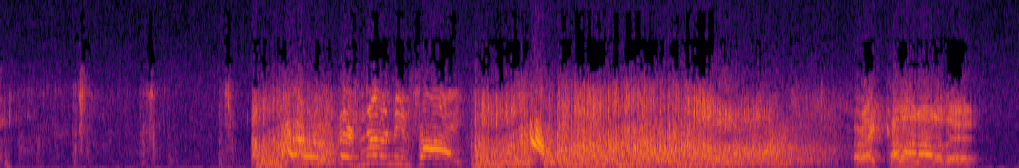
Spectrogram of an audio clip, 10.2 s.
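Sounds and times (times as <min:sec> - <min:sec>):
noisy hiss: 0:00.0 - 0:10.1
gunshot in a radio drama: 0:02.5 - 0:03.5, 0:04.7 - 0:08.2
speech: 0:08.9 - 0:09.8.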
